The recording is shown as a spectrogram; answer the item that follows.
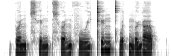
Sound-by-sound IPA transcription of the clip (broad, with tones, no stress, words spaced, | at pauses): pɵ˧nt͡sʰɪ˨˧ŋt͡sʰɵ˨˥nfuː˨j kʰɪ˥ŋkʷʰɐ˨˥t̚ŋɵ˨˥ɥ ɐ˧p̚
